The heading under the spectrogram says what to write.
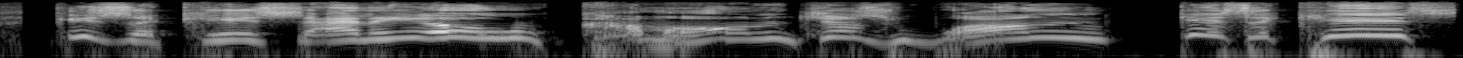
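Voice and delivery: very high, very loud, yawping cooey yell. Narrator reading his dad running at his mother, yelling and cooeying. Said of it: "(opening words) Hello, my name's [name] Eldridge, and like you, I'm stuck in isolation because of the coronavirus. Unlike you, I accidentally went into isolation with my parents, who are both complete".

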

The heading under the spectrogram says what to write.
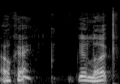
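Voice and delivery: insincere, teasing, sarcastic, mocking tone. Wishing this week's loser luck before their story, sarcastic good luck. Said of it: "I hear your sarcasm and that good luck".

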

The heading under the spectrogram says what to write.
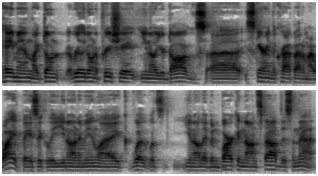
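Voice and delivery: ordinary talk

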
